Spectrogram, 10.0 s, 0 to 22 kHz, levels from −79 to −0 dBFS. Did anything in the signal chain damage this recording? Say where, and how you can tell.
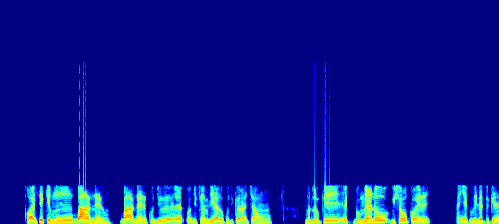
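Yes. Throughout the audio the speech sounds narrow, slightly rough and synthetic, with nothing above 4 kHz. This is G.729 codec damage. The 8 kbit/s coder rebuilds speech from a vocal tract filter, a pitch predictor and sparse pulses, so fine detail is lost.

At 1.47 to 1.71 s and again at 5.72 to 6.59 s, a gritty tearing crackle rides on the sound. This is processor overload crackle at the driver or buffer stage. Rapid tiny silent gaps land at a spacing that fits a buffer of about 5 ms, where deadlines were repeatedly missed. The second burst is much longer.

From 3.61 to 3.87 s the speech turns buzzy or noisy and smeared, then weakens. This is VoIP packet loss concealed by the speech codec, in the network stage. About 130 ms of audio went missing, scattered over 200 ms, with the longest gap 40 ms. The decoder extrapolated from its last pitch and filter while fading the level. 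A brief 20 ms dip of the same kind occurs at 9.04 s.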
